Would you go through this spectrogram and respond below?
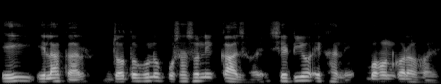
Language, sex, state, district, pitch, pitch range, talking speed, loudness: Bengali, male, West Bengal, North 24 Parganas, 155 Hz, 140-170 Hz, 150 wpm, -26 LUFS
